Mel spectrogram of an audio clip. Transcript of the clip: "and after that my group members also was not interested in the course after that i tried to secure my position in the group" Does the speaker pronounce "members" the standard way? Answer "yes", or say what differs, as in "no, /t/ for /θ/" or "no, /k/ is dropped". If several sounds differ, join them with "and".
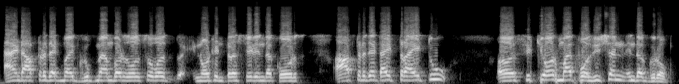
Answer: yes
